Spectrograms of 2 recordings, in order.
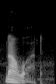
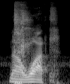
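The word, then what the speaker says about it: Nahuatl: is the that's the language of the aztecs now what it's spelt at the end it's it's n-a-h-u-a-t-l like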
